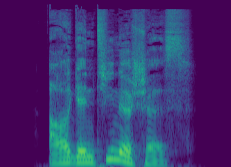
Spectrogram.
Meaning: strong/mixed nominative/accusative neuter singular of argentinisch
- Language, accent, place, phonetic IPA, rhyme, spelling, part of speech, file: German, Germany, Berlin, [aʁɡɛnˈtiːnɪʃəs], -iːnɪʃəs, argentinisches, adjective, De-argentinisches.ogg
